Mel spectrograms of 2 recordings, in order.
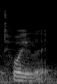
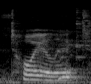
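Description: First: The T sound is dropped. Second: The T sound is clearly pronounced. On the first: "I say like" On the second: "I don't say"

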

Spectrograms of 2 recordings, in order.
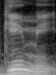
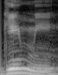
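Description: No difference in how they are said.

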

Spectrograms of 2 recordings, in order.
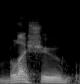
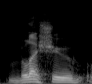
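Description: Both takes have the same delivery.

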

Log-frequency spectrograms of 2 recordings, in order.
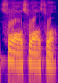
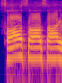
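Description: First: The s sound is heavy and fills the mouth. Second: The s sound is light and thin. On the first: The speaker calls it right. "വായൽ മുഴുവനും കാറ്റ് നിറച്ചതുപോലെ പറയാം" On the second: The speaker calls it wrong. "സാ സാ സാ എന്ന് പറയരുത്"

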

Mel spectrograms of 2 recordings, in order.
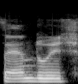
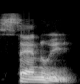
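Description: First: A d sound is heard before the w. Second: The nd becomes an m sound. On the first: The speaker calls it wrong. "স্যান্ডউইচ না বলে" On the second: The speaker calls it right. "আমরা বলবো স্যান্ডউইচ"

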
